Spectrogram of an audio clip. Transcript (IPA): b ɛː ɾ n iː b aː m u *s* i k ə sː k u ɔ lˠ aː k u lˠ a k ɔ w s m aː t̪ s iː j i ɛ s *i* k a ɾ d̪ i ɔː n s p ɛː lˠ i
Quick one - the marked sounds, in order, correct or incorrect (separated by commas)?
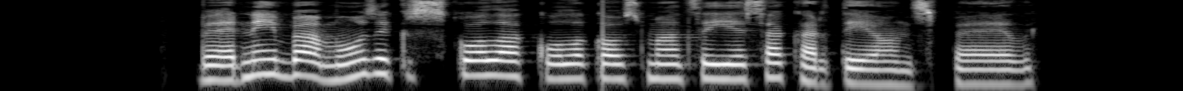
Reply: incorrect, incorrect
